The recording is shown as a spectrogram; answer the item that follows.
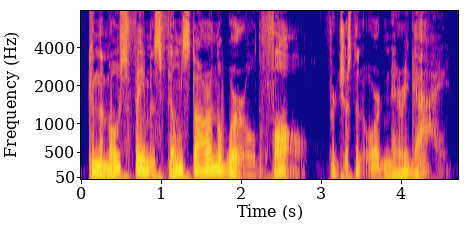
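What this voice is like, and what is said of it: Movie trailer announcer voice. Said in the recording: “my movie guy voice”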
